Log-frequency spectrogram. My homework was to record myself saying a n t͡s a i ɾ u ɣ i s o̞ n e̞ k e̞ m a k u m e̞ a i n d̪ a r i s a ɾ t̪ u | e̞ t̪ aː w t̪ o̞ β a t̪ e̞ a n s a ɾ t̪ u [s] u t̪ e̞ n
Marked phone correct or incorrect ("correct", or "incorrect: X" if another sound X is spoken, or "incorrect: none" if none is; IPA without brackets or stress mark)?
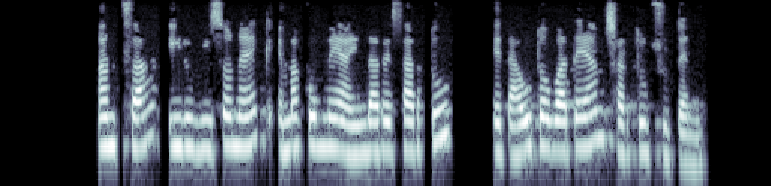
correct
